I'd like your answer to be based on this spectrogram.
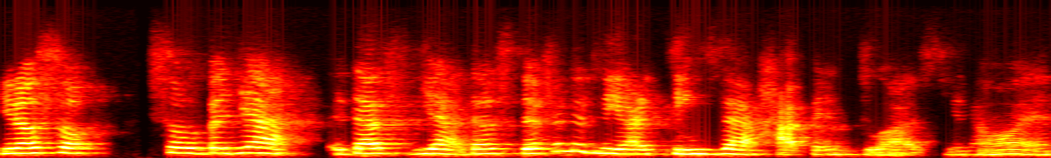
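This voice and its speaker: A woman with a Spanish accent at a fairly slow pace, ordinary pitch variation and audible room echo. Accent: Spanish accent, noticeable. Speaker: professor. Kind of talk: panel discussion. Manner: halting, many fillers.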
